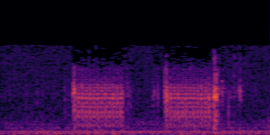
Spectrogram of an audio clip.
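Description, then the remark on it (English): Two short bursts of a telephone ringing tone heard down the line after a number is dialed, evenly spaced and slightly tinny, over a low steady hum, with a faint click just after the second ring. “Too late now. The number's ringing.”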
